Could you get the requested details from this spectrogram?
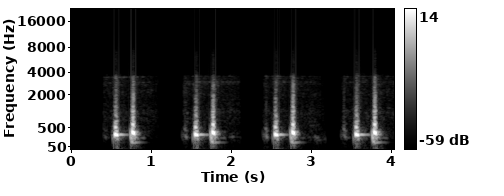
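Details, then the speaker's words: Simulated heart sounds from a Shadow Health teaching demo, at about 60 beats a minute, with a faint extra sound just before each first heart sound: an atrial gallop (S4). "can you hear that extra beat again again okay good so the HDL gallop"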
